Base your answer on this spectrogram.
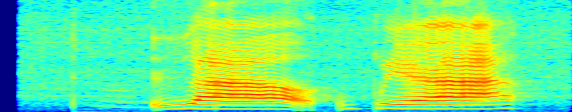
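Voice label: "jie3 mei4", Mandarin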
